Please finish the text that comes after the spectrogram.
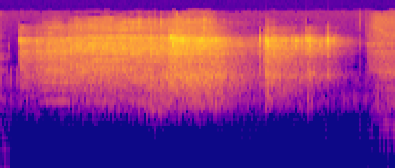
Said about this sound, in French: lorsqu'il est entré dans sa cellule et que la porte s'est brutalement refermée derrière lui.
